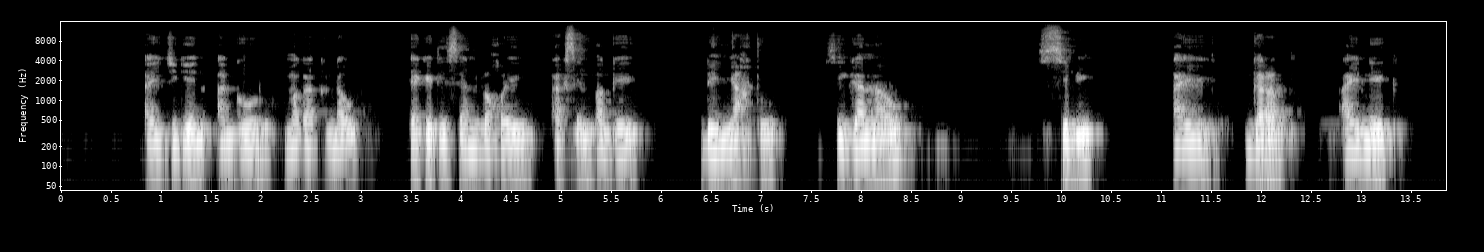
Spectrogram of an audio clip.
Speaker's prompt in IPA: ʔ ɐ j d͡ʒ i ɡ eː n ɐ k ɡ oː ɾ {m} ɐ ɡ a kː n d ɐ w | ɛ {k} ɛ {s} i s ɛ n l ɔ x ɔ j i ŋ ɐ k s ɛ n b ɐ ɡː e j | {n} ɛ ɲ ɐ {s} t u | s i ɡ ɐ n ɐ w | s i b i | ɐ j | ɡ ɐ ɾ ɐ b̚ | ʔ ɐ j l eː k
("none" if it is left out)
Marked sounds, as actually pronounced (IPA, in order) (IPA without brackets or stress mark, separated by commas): m, k, t, d, x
